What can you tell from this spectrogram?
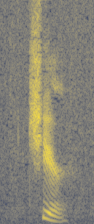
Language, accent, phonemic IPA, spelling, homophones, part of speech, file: English, US, /t͡ʃɪɹ/, cheer, chair, noun / verb, En-us-cheer.ogg
- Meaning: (noun) 1. A cheerful attitude; happiness; a good, happy, or positive mood 2. That which promotes good spirits or cheerfulness, especially food and entertainment prepared for a festive occasion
